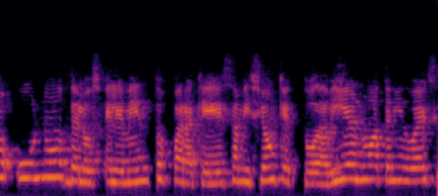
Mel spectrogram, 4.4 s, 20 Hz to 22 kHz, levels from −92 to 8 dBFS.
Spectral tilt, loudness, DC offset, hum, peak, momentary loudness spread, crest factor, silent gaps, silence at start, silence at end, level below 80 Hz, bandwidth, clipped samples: -6 dB/octave; -27 LUFS; under 0.1%; none; -14 dBFS; 4 LU; 14 dB; none; 0 s; 0 s; -80 dBFS; 7.6 kHz; under 0.1%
